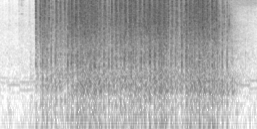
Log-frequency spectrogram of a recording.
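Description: Sustained automatic gunfire in the tactical video game Menace, a dense, loud rattle of rapid shots that starts abruptly and runs continuously for over three seconds with no voices.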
